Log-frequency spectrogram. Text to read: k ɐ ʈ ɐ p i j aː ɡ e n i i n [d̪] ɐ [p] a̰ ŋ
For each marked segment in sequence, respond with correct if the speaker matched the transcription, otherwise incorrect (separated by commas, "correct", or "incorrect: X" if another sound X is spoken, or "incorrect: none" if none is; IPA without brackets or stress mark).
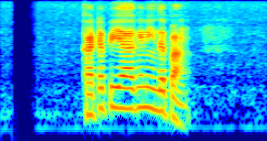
correct, correct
